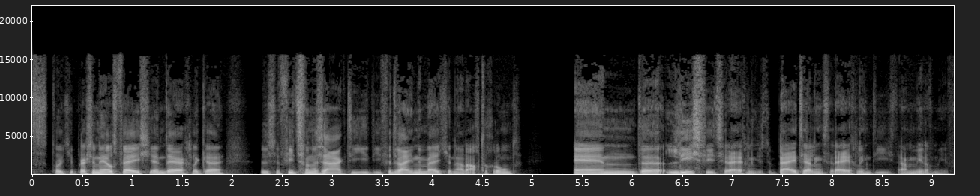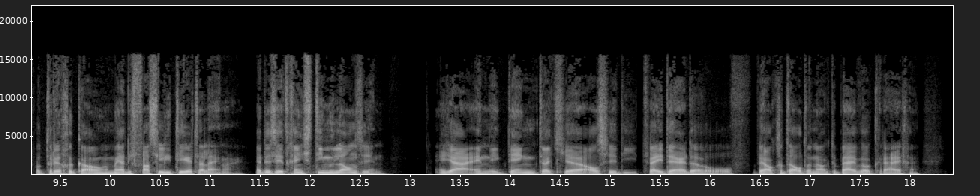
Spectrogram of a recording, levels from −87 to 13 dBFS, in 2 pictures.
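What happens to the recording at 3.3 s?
Nothing goes wrong at 3.3 s; the speech there plays through intact, with no dropout, click, distortion or other fault at that moment.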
